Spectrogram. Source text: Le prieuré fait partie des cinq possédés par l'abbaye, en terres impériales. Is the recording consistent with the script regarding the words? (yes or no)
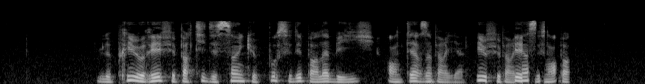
no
